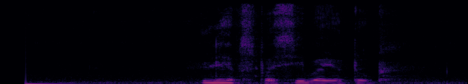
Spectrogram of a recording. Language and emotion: Russian, neutral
